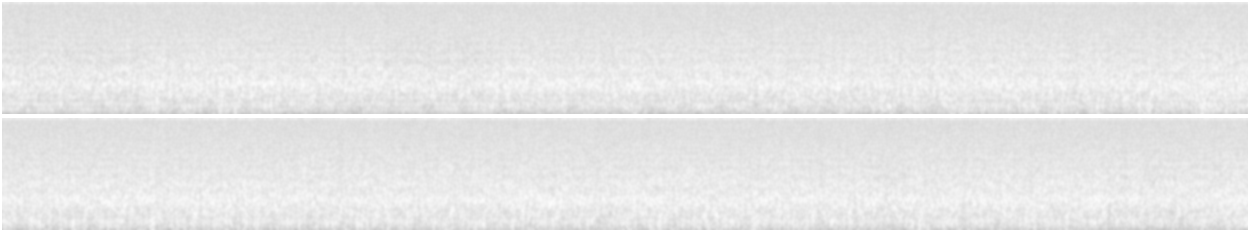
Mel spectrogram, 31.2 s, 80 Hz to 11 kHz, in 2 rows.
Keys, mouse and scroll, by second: 1.3 click, 4.7 Escape, 5.8 click.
